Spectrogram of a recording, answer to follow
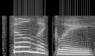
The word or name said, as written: filmically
